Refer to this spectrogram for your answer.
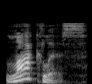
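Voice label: "lockless", English, British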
